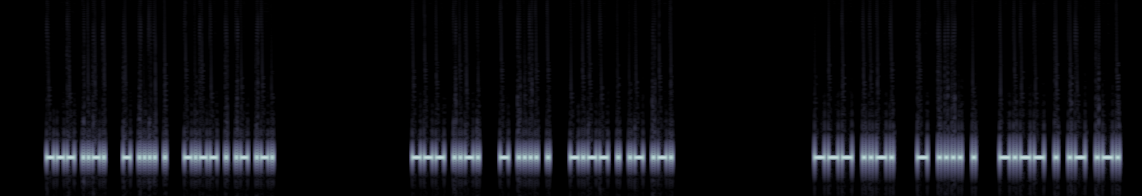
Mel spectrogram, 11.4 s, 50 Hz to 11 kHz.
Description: Morse code, heard as a keyed tone, about 43 wpm, 700 Hz. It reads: OF THE YEAR OF THE YEAR OF THE YEAR
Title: Speed-Racing - Sets of 3 Words 35wpm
